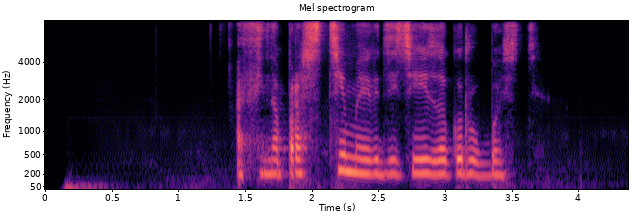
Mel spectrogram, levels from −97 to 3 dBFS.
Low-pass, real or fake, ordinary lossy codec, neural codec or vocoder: none; fake; none; codec, 16 kHz, 2 kbps, X-Codec, HuBERT features, trained on LibriSpeech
